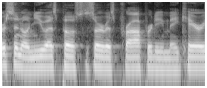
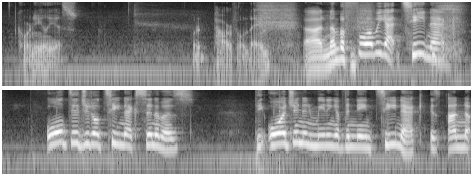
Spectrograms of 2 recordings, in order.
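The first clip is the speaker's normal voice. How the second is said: put-on New Jersey accent; 11 semitones higher than usual. Reading out a ranked list of New Jersey towns, Real Housewife from New Jersey accent. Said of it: "I'm reading this like a Real Housewife from New Jersey".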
